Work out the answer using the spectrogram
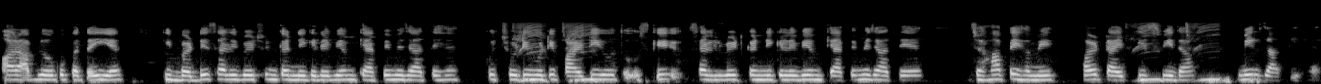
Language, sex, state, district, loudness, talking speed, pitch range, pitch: Hindi, female, Uttarakhand, Uttarkashi, -15 LUFS, 200 wpm, 205-220 Hz, 215 Hz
